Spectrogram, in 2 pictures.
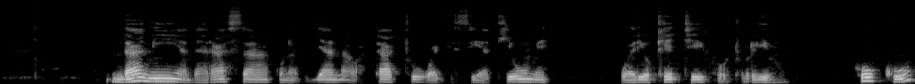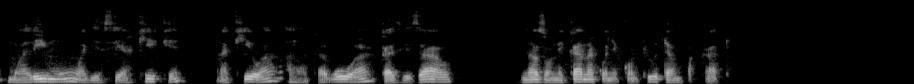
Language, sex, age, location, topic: Swahili, male, 25-35, Dar es Salaam, education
